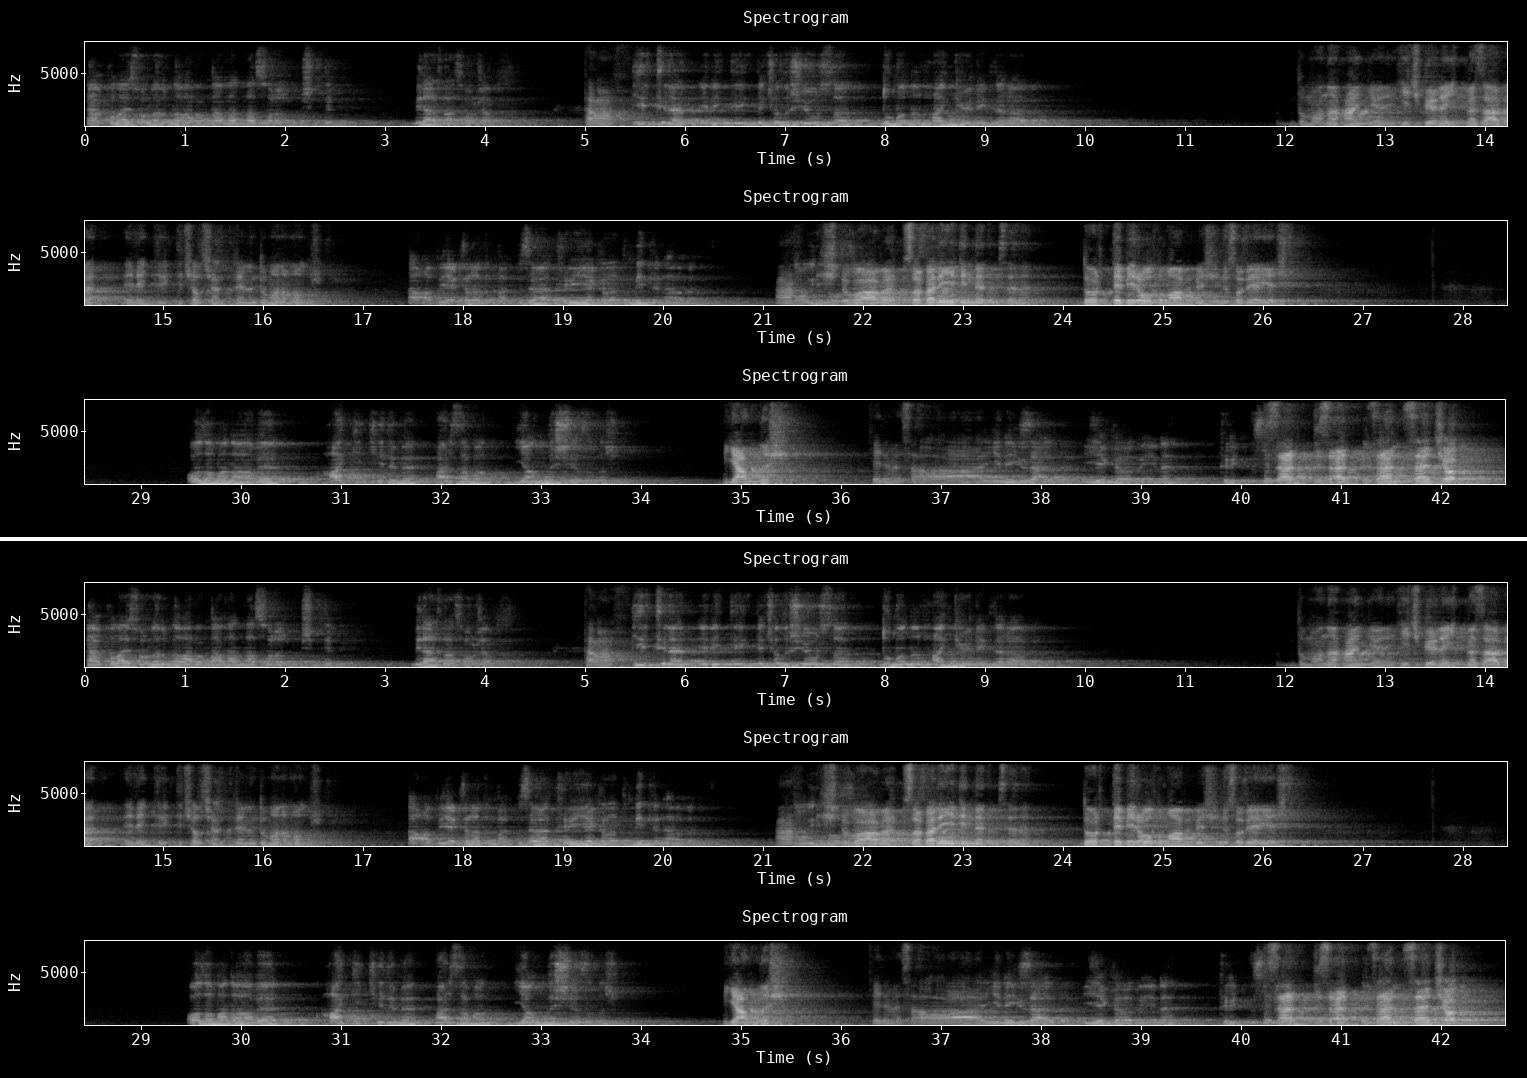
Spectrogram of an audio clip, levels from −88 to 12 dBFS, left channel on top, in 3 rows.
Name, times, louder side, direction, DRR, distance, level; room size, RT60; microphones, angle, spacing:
voice 1, 0.0-2.5 3.2-4.1 5.5-9.6 17.4-20.3 21.3-22.2 22.7-23.0 29.5-30.4 30.8-33.8 36.8-39.4 39.8-40.6 41.2-42.3, right 1 dB, 70° right, -3 dB, 3.0 m, -31 dB
voice 2, 12.1-16.6 21.1-23.7 24.2-26.3 34.8-35.5 36.3-36.9 40.2-41.1 41.3-42.2, left 1 dB, 5° right, -1 dB, 1.0 m, -26 dB
25.0 x 20.5 x 2.8 m, 2.4 s
head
